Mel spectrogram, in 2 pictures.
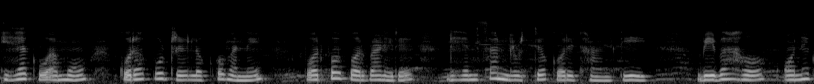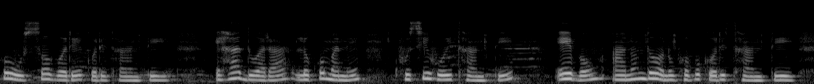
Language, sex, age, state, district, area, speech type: Odia, female, 18-30, Odisha, Koraput, urban, spontaneous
